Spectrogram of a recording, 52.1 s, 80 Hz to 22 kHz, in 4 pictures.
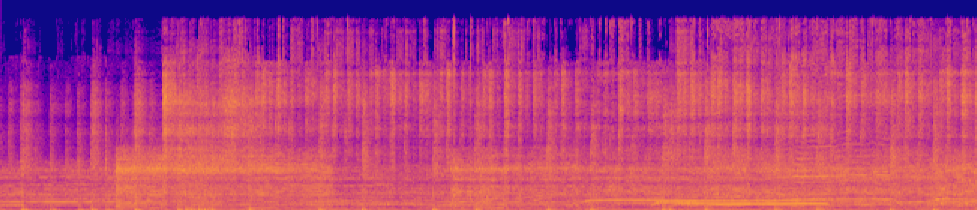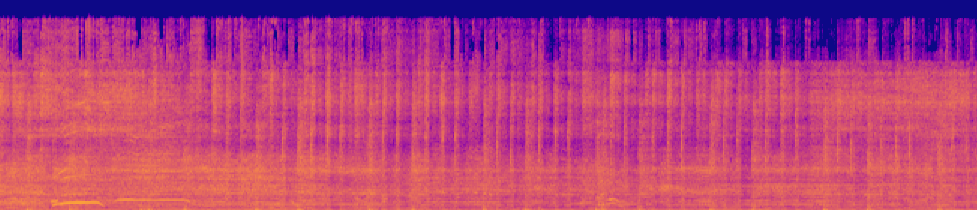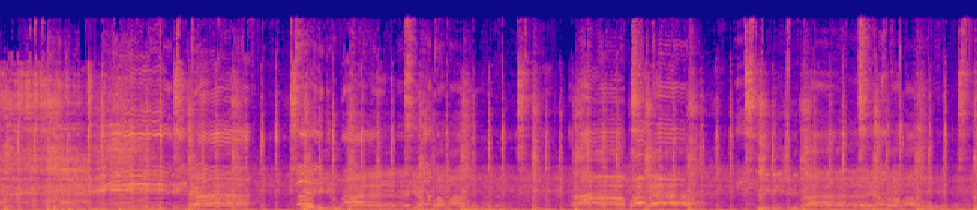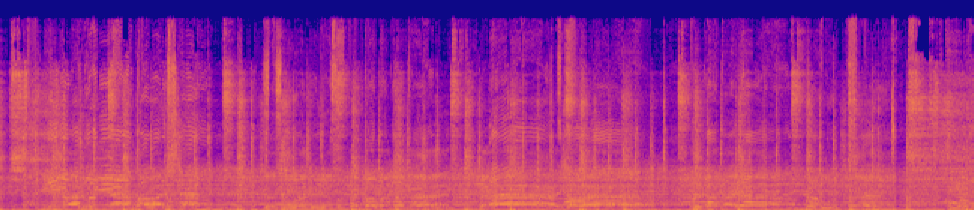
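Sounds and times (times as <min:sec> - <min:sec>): fast drum beat: 0:00.0 - 0:52.0
guitars: 0:00.0 - 0:52.0
rock band playing: 0:00.0 - 0:52.0
person singing or shouting: 0:07.4 - 0:18.6, 0:20.6 - 0:24.1, 0:27.2 - 0:32.7, 0:33.7 - 0:38.6.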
